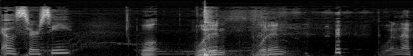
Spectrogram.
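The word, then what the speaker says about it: Circe: the book is c-i-r-c-e so like how do you say that cersei's i don't know why you put a c an s on the end of it but apparently it's cersei cersei yeah so you're right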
